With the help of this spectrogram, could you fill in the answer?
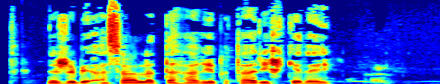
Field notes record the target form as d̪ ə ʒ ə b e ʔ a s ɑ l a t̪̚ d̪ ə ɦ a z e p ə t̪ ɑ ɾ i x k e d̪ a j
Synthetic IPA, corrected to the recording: d̪ ə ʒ ə b e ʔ a s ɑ l a t̪̚ d̪ ə ɦ a ɣ e p ə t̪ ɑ ɾ i x k e d̪ a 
